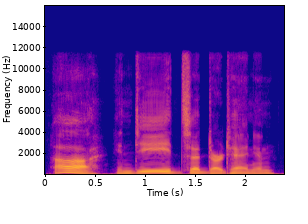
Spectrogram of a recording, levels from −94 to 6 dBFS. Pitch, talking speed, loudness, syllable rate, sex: 115 Hz, 100 wpm, -17 LUFS, 3.4 syllables/s, male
